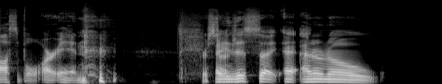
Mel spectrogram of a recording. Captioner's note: Tim laughs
